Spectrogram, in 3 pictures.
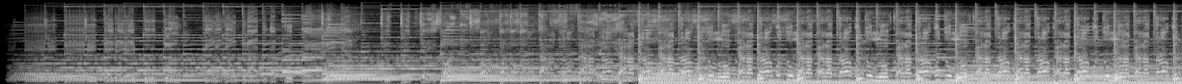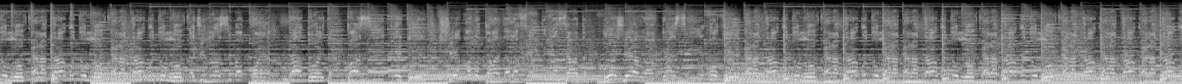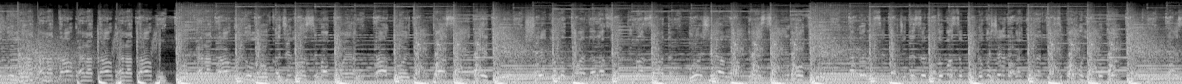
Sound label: Brega slowed; funk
